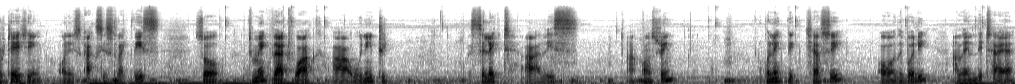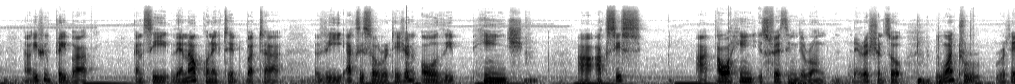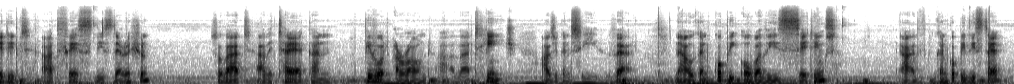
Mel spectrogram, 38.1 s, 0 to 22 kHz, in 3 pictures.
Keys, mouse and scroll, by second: 2.7 click, 3.5 click, 8.8 click, 11.2 click, 12.5 scroll down 4, 12.7 `, 13.1 space, 16.6 Escape, 24.1 r, 26.7 space, 30.7 Escape, 31.2 space, 33.1 Escape, 34.0-34.3 scroll up 3, 35.2 `, 35.8 click, 36.9 x.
